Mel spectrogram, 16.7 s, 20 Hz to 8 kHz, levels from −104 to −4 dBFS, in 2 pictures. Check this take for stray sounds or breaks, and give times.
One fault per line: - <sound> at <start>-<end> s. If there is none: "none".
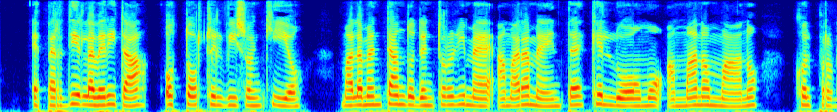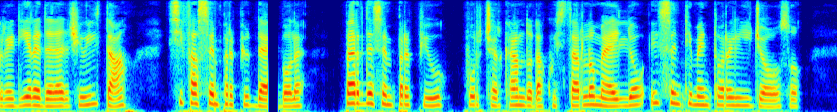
- dropout at 11.0-11.2 s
